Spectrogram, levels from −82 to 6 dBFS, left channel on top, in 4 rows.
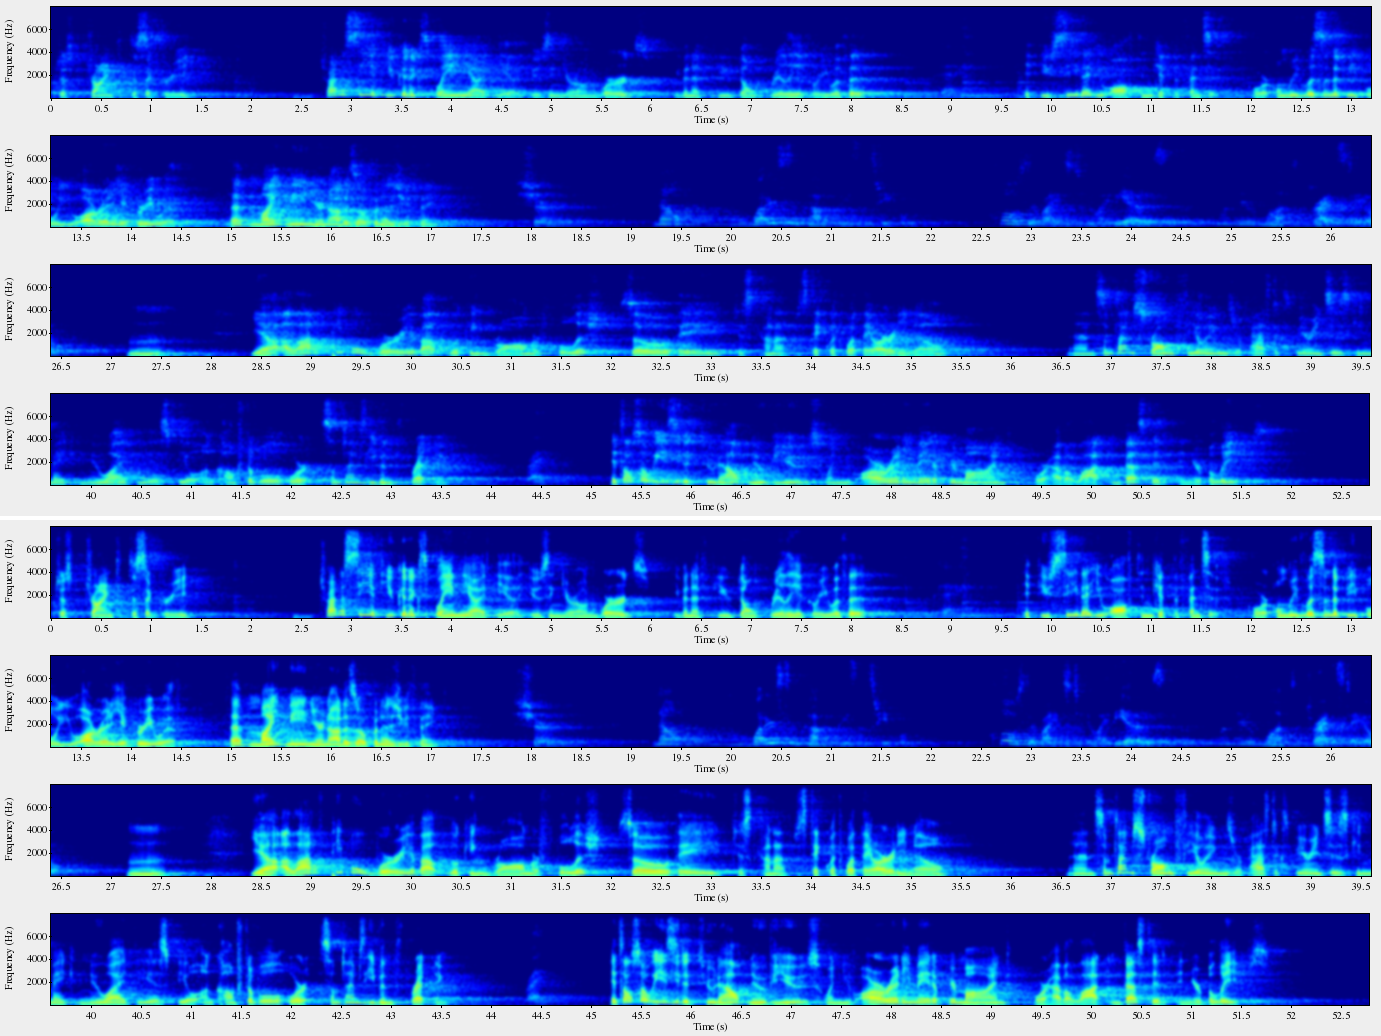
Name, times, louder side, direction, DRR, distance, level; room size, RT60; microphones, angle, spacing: voice 1, 0.0-1.4 2.7-6.0 6.2-8.1 9.7-11.7 12.0-14.5 15.0-17.1 27.2-27.6 28.0-35.4 36.6-43.6 45.3-49.2 49.4-51.8, right 5 dB, 65° right, 11 dB, 0.4 m, -29 dB
voice 2, 1.8-2.1 8.7-9.2 17.8-18.4 19.2-19.5 20.0-21.8 22.6-26.5 44.3-44.6, right 1 dB, 90° right, 0 dB, 2.3 m, -50 dB
sound 1, 7.3-16.9, right 1 dB, 25° right, 2.2 m, -54 dB
24.5 x 13.5 x 4.0 m, 2.6 s
head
